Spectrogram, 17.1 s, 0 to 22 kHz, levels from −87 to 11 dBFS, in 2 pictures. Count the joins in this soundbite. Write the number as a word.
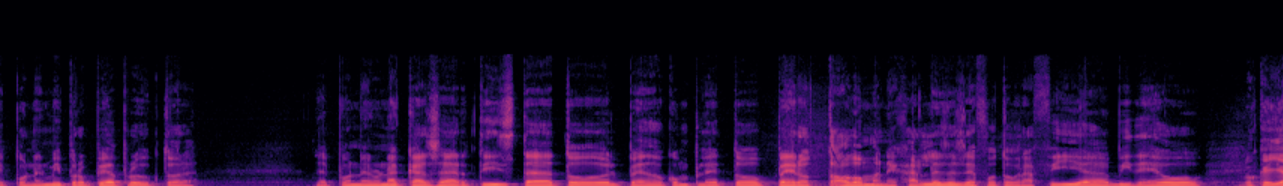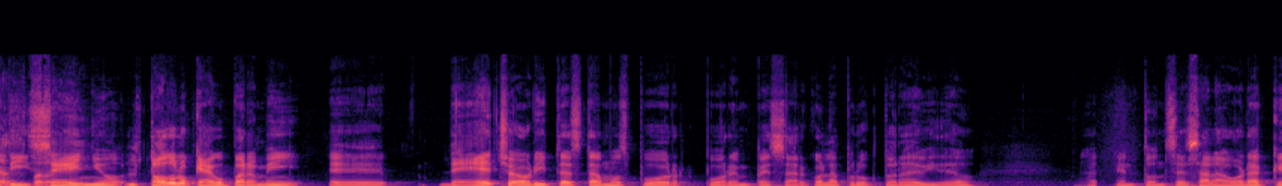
one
